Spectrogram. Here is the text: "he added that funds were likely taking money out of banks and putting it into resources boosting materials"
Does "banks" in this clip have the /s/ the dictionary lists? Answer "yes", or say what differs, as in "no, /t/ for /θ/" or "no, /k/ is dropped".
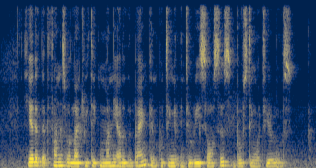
no, /s/ is dropped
